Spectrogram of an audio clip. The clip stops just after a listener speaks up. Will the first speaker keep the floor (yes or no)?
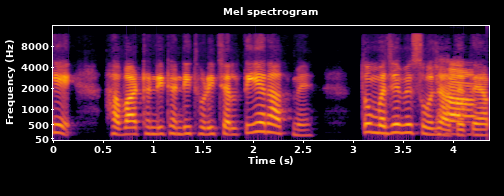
yes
